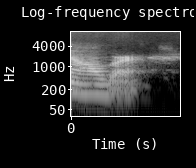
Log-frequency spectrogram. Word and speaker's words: hour: So when we have a silent H in words our honesty, then we use indefinite N, an hour.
